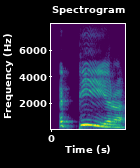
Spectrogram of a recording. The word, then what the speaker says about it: appear: Stress اللي في noun تاع two syllables دي ما يجي في الأول. Culture. Appear.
